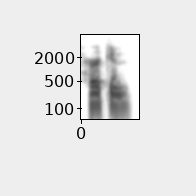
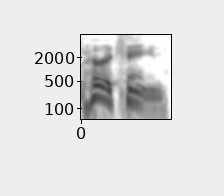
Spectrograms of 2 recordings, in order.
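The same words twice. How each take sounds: First: The word is said in the local way. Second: The word is said the way it is spelled. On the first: "but it's pronounced Hurricane" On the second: "spelled hurricane"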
